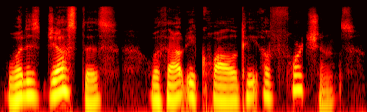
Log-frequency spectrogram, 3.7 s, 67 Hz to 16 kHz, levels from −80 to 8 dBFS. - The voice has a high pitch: No, low, 130 Hz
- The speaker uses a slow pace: Yes, slow, 115 wpm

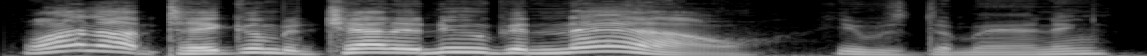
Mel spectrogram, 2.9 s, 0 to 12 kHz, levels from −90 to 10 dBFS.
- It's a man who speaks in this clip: Yes, male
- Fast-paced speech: Yes, fast, 210 wpm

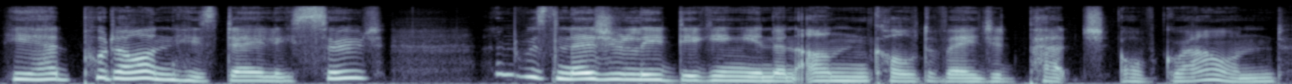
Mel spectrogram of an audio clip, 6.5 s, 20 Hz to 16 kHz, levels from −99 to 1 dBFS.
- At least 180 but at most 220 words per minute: No, average, 160 wpm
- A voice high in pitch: Yes, high, 205 Hz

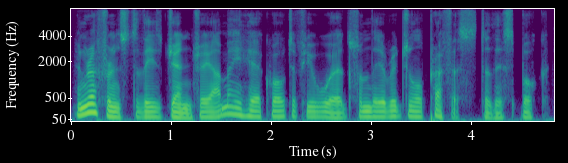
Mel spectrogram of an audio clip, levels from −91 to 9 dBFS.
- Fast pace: Yes, fast, 235 wpm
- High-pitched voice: No, low, 100 Hz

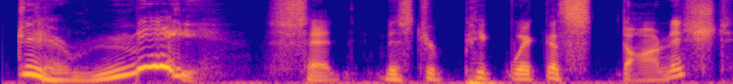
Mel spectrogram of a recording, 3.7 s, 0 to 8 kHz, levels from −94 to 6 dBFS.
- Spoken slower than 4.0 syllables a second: Yes, 3.7 syllables/s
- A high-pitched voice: No, medium, 150 Hz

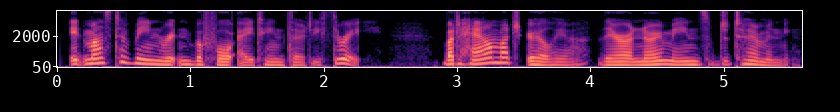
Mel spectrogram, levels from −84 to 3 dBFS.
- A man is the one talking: No, female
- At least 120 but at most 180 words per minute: No, fast, 205 wpm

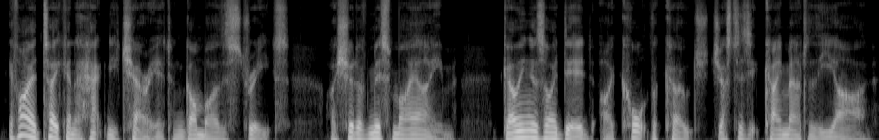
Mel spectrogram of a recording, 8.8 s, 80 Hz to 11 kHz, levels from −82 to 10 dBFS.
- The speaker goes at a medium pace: No, fast, 230 wpm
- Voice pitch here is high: No, low, 110 Hz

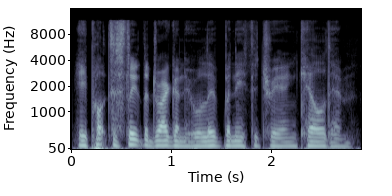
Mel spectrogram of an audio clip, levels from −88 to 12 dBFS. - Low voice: Yes, low, 110 Hz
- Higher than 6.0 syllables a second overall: Yes, 6.5 syllables/s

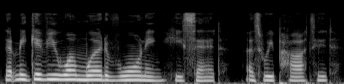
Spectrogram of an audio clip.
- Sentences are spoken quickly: Yes, fast, 225 wpm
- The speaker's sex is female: Yes, female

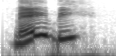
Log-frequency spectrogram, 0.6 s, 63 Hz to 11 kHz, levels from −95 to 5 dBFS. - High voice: Yes, very high, 320 Hz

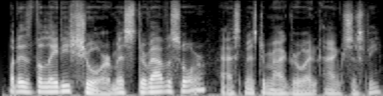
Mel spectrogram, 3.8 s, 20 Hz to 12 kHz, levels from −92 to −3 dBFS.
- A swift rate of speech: No, average, 170 wpm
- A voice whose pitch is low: Yes, low, 105 Hz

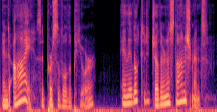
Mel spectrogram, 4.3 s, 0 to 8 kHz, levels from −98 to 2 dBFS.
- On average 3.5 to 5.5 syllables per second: No, 5.9 syllables/s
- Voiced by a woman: No, male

